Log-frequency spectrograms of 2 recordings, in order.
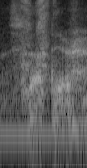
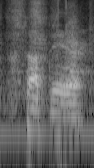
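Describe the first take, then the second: First: Breathy whisper, no voice. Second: Said in the usual way. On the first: Shown as a demonstration. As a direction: whisper it right after the spoken take. Repeats line, then whispers it.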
